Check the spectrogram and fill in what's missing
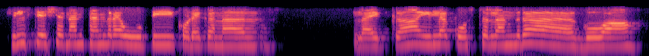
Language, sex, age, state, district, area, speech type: Kannada, female, 45-60, Karnataka, Gulbarga, urban, conversation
